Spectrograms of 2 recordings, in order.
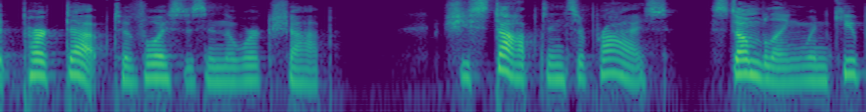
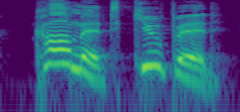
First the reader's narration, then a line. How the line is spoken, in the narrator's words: Claus boomed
